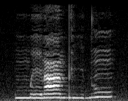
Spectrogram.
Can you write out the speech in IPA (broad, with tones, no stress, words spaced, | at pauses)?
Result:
me˧ ɾã˦di˧ dũ˦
